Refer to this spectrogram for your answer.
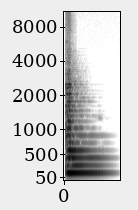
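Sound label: CELLO spiccato D3; Xsample VOL-5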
